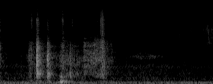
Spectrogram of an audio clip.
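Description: A few faint, short clicks and taps over a low steady hum.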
